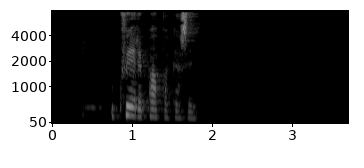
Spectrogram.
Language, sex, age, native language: Icelandic, female, 40-49, Icelandic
